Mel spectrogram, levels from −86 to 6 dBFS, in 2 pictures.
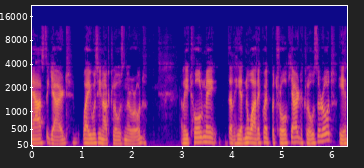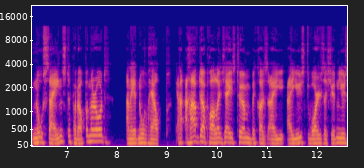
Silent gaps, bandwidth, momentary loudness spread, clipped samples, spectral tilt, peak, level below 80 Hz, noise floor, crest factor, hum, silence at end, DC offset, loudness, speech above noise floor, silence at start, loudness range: none; 12.5 kHz; 8 LU; under 0.1%; -5.5 dB/octave; -2 dBFS; -60 dBFS; -50 dBFS; 20 dB; none; 0 s; under 0.1%; -21 LUFS; 28 dB; 0 s; 4 LU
